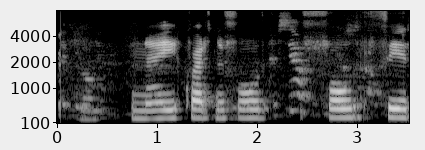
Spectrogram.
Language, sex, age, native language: Icelandic, male, 10, Icelandic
